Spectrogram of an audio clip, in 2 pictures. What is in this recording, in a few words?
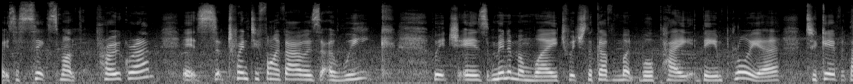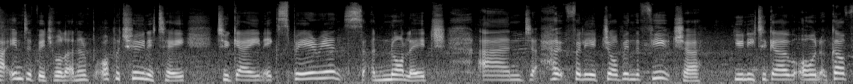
news; KICKSTART Crawley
